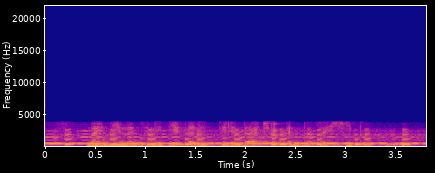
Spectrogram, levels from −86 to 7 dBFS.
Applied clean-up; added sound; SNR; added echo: none; Keyboard (musical); -4 dB; reverberation time 0.7 s.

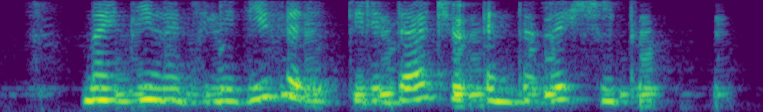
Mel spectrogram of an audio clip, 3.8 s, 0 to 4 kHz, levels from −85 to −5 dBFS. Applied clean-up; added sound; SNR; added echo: neural mask model DeepFilterNet 3.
